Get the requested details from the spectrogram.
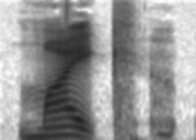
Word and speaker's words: Myke: This gave me the origin, and it opens up with Mike, which is spelled MYKE.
